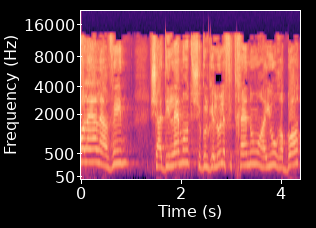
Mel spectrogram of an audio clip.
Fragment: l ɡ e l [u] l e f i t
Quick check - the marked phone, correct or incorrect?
correct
